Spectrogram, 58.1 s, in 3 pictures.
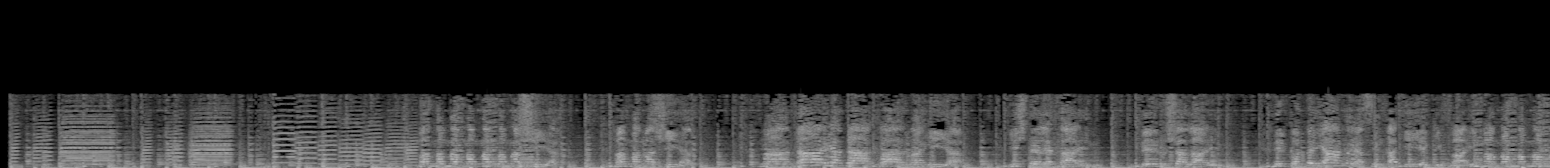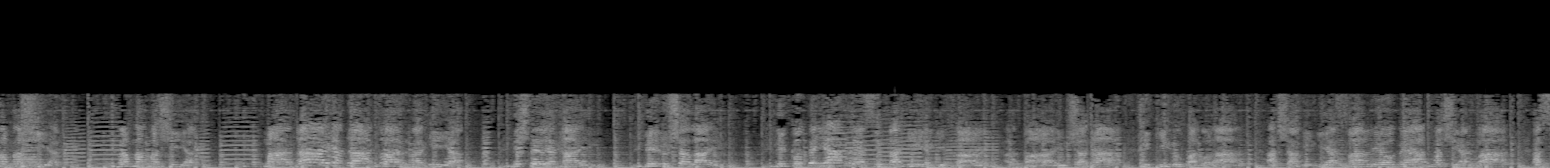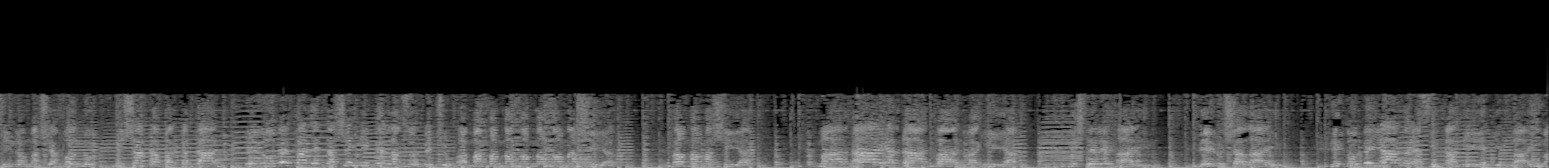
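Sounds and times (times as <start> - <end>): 
samba song: 0.1 - 58.1.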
